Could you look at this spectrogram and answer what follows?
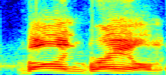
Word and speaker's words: Von Braun: I'm learning because I'm learning about Von Braun is how it's pronounced, which is crazy to me.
